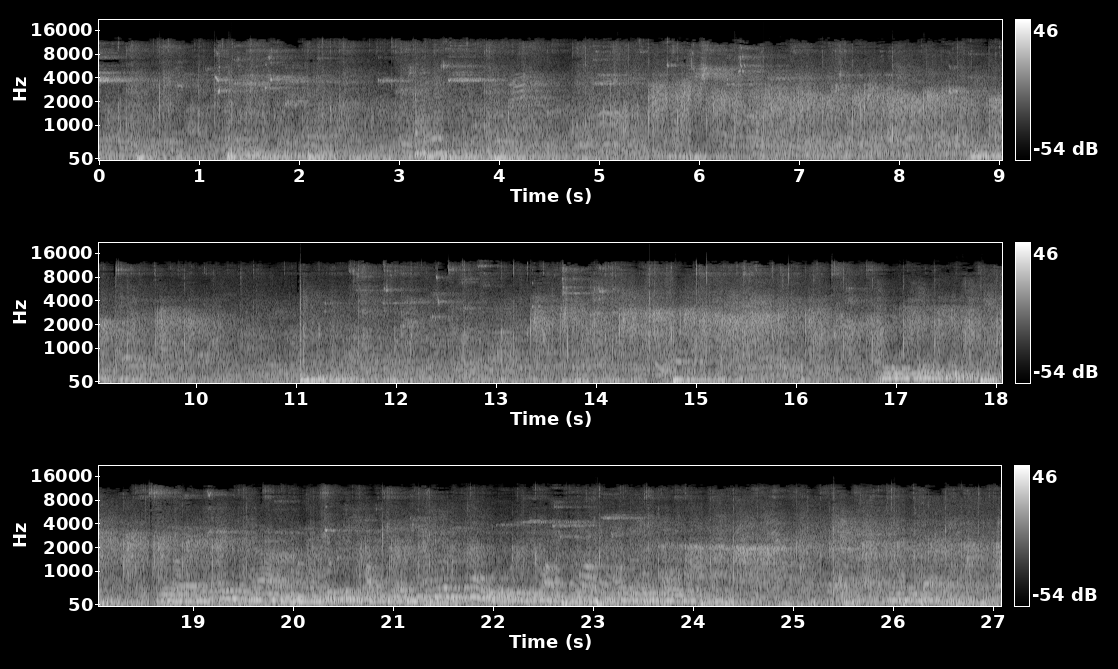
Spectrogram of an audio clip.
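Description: A ping-pong ball clicks back and forth off paddles and a table in an echoing hall.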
